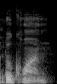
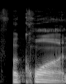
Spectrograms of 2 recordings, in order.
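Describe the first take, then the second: First: "Fuquan" with a long oo, FOO-kwahn, lower and softer; name said as Fuquan. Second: "Faquan" with the first vowel as a short uh, fuh-KWAHN; name read as Faquan. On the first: Co-host corrects the name, answering with "Fuquan" as FOO-kwahn. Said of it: "where are you putting the emphasis". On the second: Host sounds out the unfamiliar name "Faquan" as fuh-KWAHN. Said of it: "how you would pronounce this name". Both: Shown as a demonstration.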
